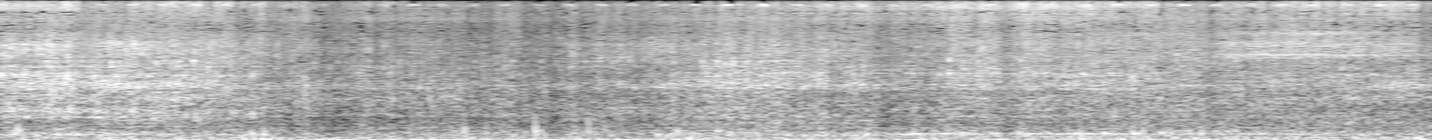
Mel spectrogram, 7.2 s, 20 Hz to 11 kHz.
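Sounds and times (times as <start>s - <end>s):
boat motor idling as the boat pulls up at a boat landing in Grand Bayou: 0.0s - 7.1s.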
